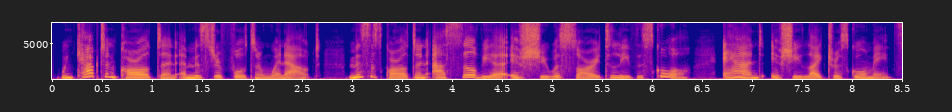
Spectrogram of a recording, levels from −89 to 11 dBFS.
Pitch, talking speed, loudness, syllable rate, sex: 235 Hz, 185 wpm, -18 LUFS, 5.3 syllables/s, female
